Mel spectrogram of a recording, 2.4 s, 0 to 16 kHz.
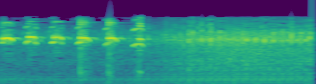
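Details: Osprey at the nest in Barnegat Light, New Jersey, 12 September 2022, 16:34, on a live camera; six quick, sharp whistled chirps, then a soft rushing hiss takes over.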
